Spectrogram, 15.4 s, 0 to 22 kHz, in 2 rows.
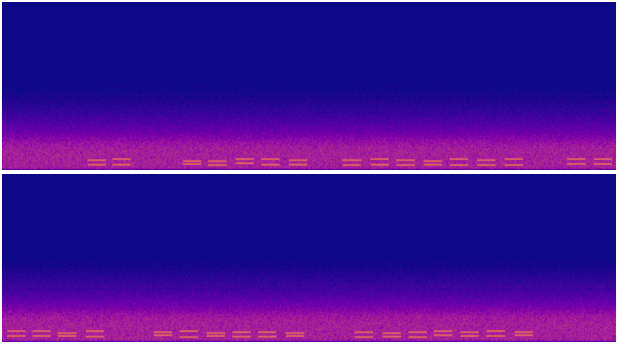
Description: DTMF, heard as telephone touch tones, dialled by hand, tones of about 220 ms, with phone line noise. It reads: 56 71#65 2624323 999976 037557 242#890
